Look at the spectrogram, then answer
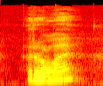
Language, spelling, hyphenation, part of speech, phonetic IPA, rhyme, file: Czech, role, ro‧le, noun, [ˈrolɛ], -olɛ, Cs-role.ogg
- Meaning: 1. role, part (of an actor) 2. lines (spoken text of an actor playing a part) 3. role (e.g. of a person in a society) 4. role (function of a constituent in a clause) 5. scroll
